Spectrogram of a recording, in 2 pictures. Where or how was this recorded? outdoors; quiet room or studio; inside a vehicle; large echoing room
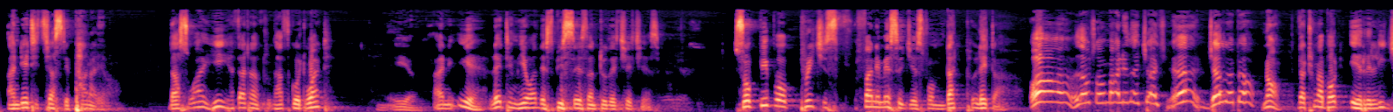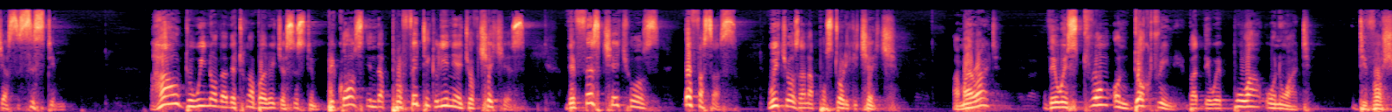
large echoing room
